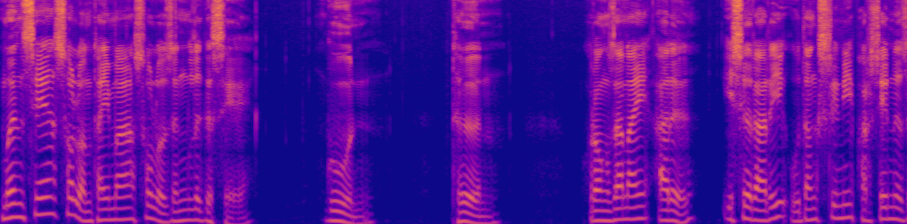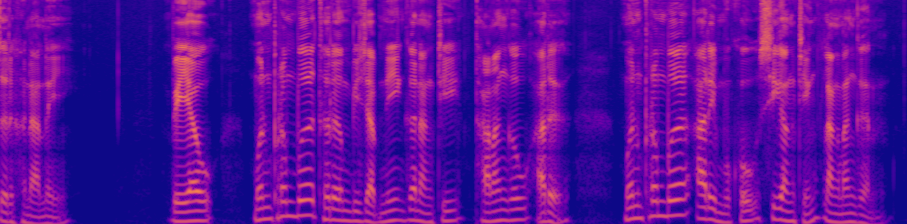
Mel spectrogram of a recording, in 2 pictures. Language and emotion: Bodo, neutral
